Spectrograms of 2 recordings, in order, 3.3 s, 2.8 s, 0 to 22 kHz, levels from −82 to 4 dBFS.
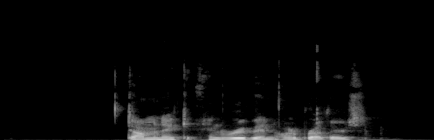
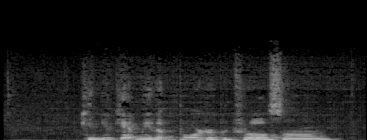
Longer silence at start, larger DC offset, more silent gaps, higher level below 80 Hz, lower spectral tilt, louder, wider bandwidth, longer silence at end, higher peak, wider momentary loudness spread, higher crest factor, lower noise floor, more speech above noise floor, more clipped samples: first, 0.95 s vs 0.6 s; neither; neither; second, -64 dBFS vs -56 dBFS; first, -8.5 dB/octave vs -6 dB/octave; first, -23 LUFS vs -28 LUFS; second, 10.5 kHz vs 14 kHz; first, 0.55 s vs 0.2 s; first, -4 dBFS vs -14 dBFS; first, 10 LU vs 6 LU; about the same, 18 dB vs 14 dB; first, -81 dBFS vs -55 dBFS; first, 59 dB vs 28 dB; neither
